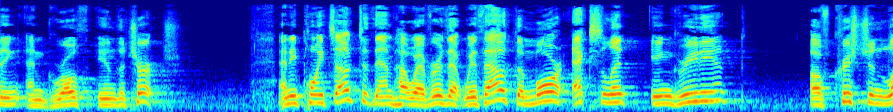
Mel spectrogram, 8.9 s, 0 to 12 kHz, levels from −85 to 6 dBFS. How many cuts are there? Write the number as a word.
zero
